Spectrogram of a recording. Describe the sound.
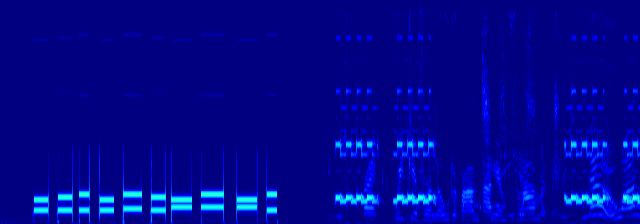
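A quick run of about eleven crisp, evenly spaced touch-tone beeps as a number is dialed, followed by a steady telephone ringing tone mixed with voices talking underneath.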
